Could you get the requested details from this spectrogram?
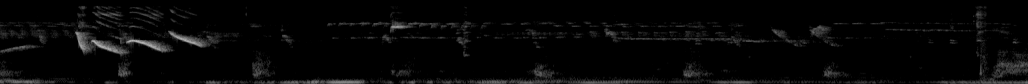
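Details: Green-winged saltator singing a song used for teaching young birds: a few loud, rich whistled phrases sliding downward near the start, then quieter high chirps and trills from other birds, with a low background rumble.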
